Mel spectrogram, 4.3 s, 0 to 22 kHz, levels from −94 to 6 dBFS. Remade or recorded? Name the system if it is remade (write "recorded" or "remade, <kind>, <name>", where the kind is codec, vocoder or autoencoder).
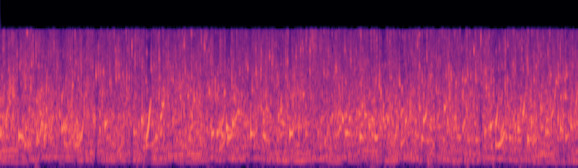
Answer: recorded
